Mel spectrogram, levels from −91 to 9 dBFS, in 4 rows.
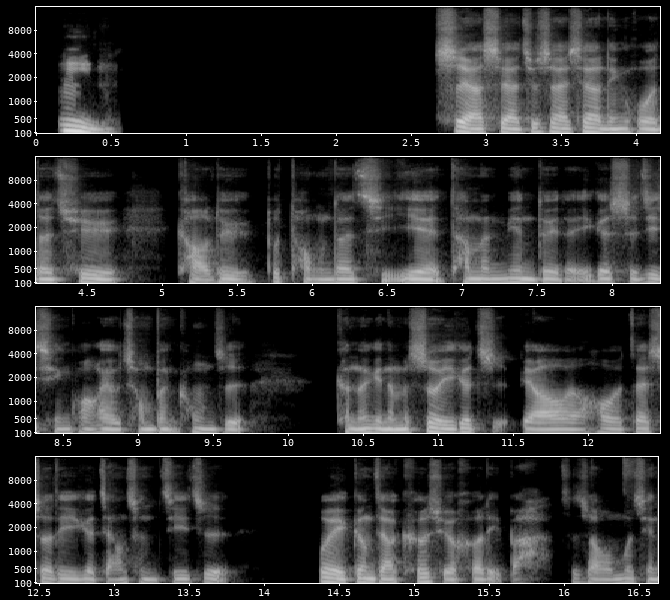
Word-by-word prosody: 嗯。 125 -11 +8 2.1
是 140 - +6
呀， 105 -5 +8
是 105 +3 +3
呀， 105 - +6
就 100 +4 -1
是 120 - 0
还 115 -2 +4
是 110 +4 +1
要 120 - +6
灵 105 0 +2
活 105 -2 +1
地 100 0 +2
去 100 -1 -1 0.3
考 95 - -2
虑 95 0 -3
不 - - -7
同 100 -1 -6
的 100 0 0
企 100 - -1
业， 100 -3 +3
他 - - -7
们 105 -1 0
面 105 0 0
对 105 0 -1
的 - - -6
一 - - -6
个 105 - -1
实 100 -1 -3
际 105 +2 -3
情 100 -1 -2
况， 100 0 -5
还 105 - -2
有 95 - +1
成 100 +1 -3
本 100 0 -3
控 105 -3 -5
制。 100 0 -4 0.6
可 - - -7
能 105 +1 +2
给 110 - +2
他 100 - +3
们 100 +1 +3
设 110 +3 +3
一 105 - +3
个 115 +1 +1
指 - - -5
标， 100 -1 +2
然 95 -1 -2
后 105 -1 -3
再 110 +2 -3
设 110 +2 -2
立 105 -1 -3
一 100 - -4
个 105 - -2
奖 95 -1 -8
惩 100 -1 -6
机 105 +2 -5
制， 100 +1 -5 0.5
会 115 -5 +4
更 110 +2 +1
加 100 -2 +1
科 120 - -4
学 125 -5 -2
合 100 +1 -4
理 - - -5
吧， - - -9
至 - - -17
少 105 -2 -5
我 95 - -6
目 105 +2 -5
前 100 -2 -4
105 Hz, 260 characters per minute, -22 LUFS, 100-110 Hz, 2.1 s, 嗯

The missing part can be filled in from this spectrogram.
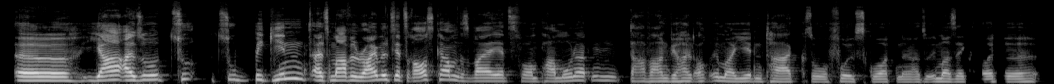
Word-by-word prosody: Äh, 180 -2 +7
ja, 190 +5 +4
also 205 +3 +4
zu 240 +4 -7 0.2
zu 210 -5 -8
Beginn, 230 +5 0
d - - -13
als 185 0 +3
Marvel 190 0 +3
Rivals 205 +5 +4
jetzt 200 -6 -1
rauskam, 215 +5 0
das 155 -4 -11
war 150 0 0
ja - - 0
jetzt 150 0 -8
vor 145 -2 -7
'n 140 - -9
paar 145 -1 -6
Monaten, 185 +3 -6
da 145 -1 -10
waren 140 +1 -6
wir 140 -1 -5
halt 150 -1 -6
auch 140 +1 -9
immer 165 -4 -4
jeden 140 0 -5
Tag 130 -2 -6
so 125 -1 -9
Full 135 +1 -7
Squad, 125 0 -8
ne? 120 0 -10
Also 120 +1 -11
immer 135 0 -4
6 125 0 -10
Leute, 130 +1 -7
160 Hz, 205 wpm, -21 LUFS, 135-190 Hz, 0.2 s, Äh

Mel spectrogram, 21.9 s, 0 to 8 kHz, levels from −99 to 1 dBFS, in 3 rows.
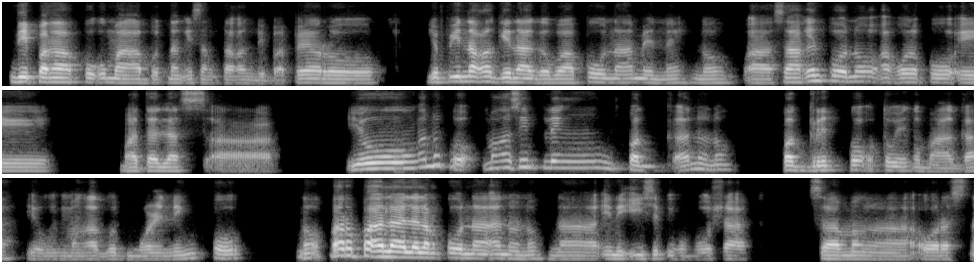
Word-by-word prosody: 'Di 165 0 +7
pa 160 - +9
nga 155 0 +7
po 150 -1 -3
umaabot 130 -4 -2
ng 130 -1 -6
isang 125 -2 -10
taon, 120 0 -6
'di 110 - -11
ba? - - -9
Pero 130 -2 -1 0.4
'yung 160 - 0
pinakaginagawa 145 -6 +3
po 150 +2 -3
namin, 140 -1 -4
eh, 130 +1 -8
'no, 130 0 -9
ah, 125 -1 -1
sa 150 +5 +1
akin 195 +1 +1
po 185 -2 +3
ano 175 -1 -3
ako 150 -1 -5
po, 145 0 -7 0.2
eh, 130 -1 -3 0.5
madalas, 130 0 -1
ah, 65 0 -8 0.5
'yung 210 +3 +5
ano 310 +4 -1
po - - -3
mga 230 +3 -5
simpleng 235 -2 -3 0.4
'pag 160 -3 +2 0.3
ano, 190 -3 -6
'no, 170 +1 -8 0.4
'pag-greet 155 0 +1
po 165 -1 -3
tuwing 140 -2 -4
umaga, 120 +1 -6
'yung 115 -1 -9
mga 115 0 -6
good 120 +1 -9
morning, 115 +5 -6
po, 145 -1 -2 0.4
'no? 160 - -4
Para 240 0 +6
paalala 195 -5 +10
lang 165 -1 +4
po 160 -1 +2
na 145 -1 +1
ano, 140 -2 -2
'no, 130 +1 -7
na 120 -1 -6
iniisip 135 +1 -4
ko 120 - -12
po 115 +2 -9
siya 120 0 -4 0.5
sa 125 -1 +3
mga 120 -3 -5
oras 120 0 -2
135 Hz, 165 wpm, -24 LUFS, 125-160 Hz, 0.5 s, paalala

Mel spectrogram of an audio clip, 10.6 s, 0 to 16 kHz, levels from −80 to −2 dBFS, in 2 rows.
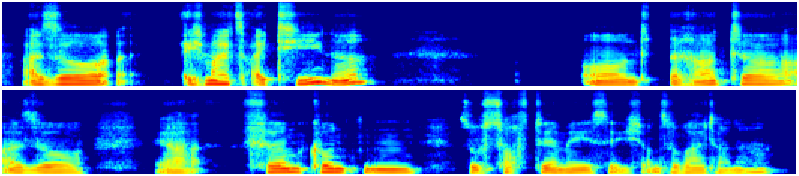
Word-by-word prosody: Also, 115 +2 +5
äh, - - -10 0.4
ich - - +1
mache 130 0 +7
jetzt 130 - -6
IT, 110 +4 -1 0.2
ne 180 - +2 1.4
und 110 -2 0
berate, 115 +3 0
also 105 -4 -1 0.4
ja, 100 -2 -6 0.2
Firmenkunden, 125 -3 +1 0.2
so - - -4
softwaremäßig 110 -1 -4
und - - -6
so 105 -1 -6
weiter, 100 -2 -5
ne? 120 +6 -8
115 Hz, 100 wpm, -22 LUFS, 105-120 Hz, 1.4 s, mache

